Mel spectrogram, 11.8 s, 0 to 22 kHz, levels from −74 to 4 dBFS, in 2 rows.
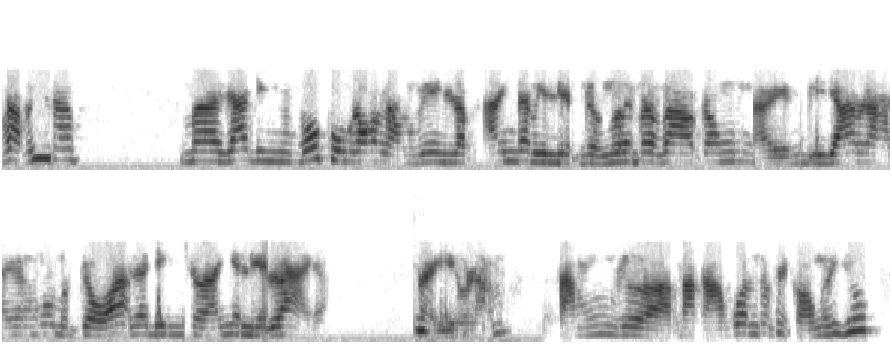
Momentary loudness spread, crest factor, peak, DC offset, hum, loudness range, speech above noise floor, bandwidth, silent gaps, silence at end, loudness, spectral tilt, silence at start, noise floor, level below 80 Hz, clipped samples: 9 LU; 18 dB; 0 dBFS; under 0.1%; none; 2 LU; 35 dB; 4.4 kHz; none; 0.15 s; -18 LUFS; -7.5 dB/octave; 0 s; -54 dBFS; -58 dBFS; under 0.1%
